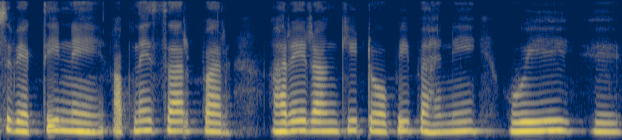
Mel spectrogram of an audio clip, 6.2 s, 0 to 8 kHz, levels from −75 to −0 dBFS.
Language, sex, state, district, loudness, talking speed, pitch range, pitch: Hindi, female, Maharashtra, Nagpur, -16 LUFS, 115 wpm, 195-205 Hz, 200 Hz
